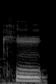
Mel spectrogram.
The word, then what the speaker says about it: Quay: are from Key um you might pronounce it as Quay but it's pronounced key q a y blue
